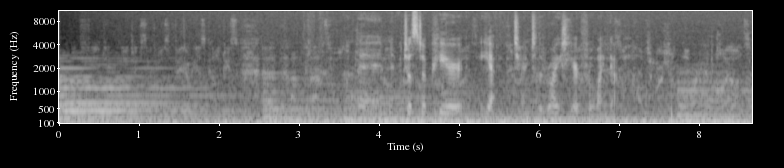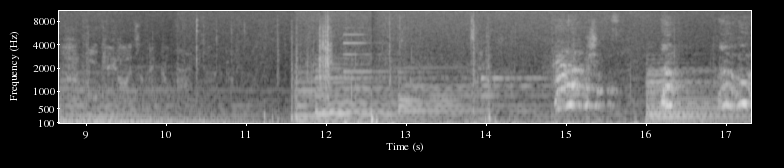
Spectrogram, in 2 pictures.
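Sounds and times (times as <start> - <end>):
low rumbling background: 0.2 - 14.8
speech: 4.3 - 8.4
dog whimpering: 14.8 - 16.4
dog barking and yipping excitedly in greeting: 14.8 - 17.3.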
